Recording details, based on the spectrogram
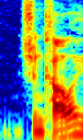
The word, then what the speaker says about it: Giancarlo: Giancarlo, yeah.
